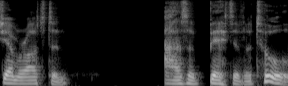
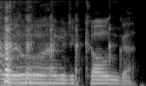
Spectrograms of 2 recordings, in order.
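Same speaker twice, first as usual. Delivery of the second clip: louder, hammed-up misery with a laugh behind it; mock pained; 6 dB louder than usual. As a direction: imitate someone suffering through forced fun. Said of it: "just this picture of pain".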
